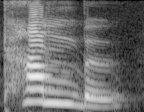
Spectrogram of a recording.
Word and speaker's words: thumb: They will go like Thumb. It’s not Thumb, you gotta correct them. The correct pronunciation is Thumb. The letter B is silent.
